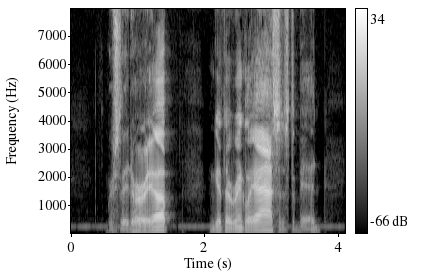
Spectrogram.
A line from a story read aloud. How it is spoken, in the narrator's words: he muttered under his breath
